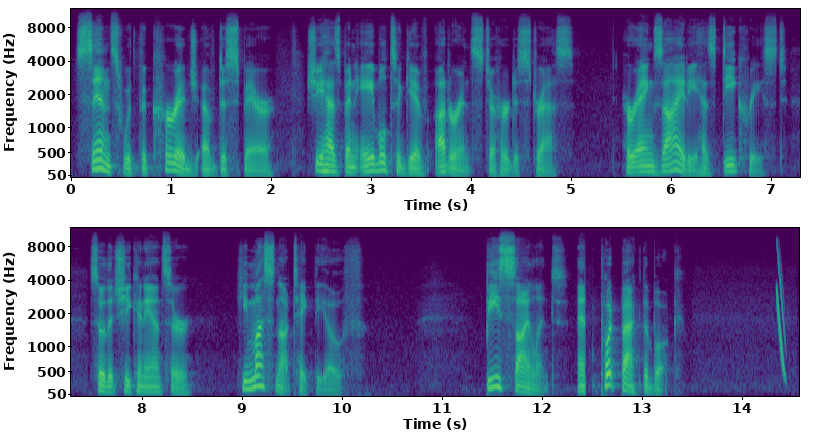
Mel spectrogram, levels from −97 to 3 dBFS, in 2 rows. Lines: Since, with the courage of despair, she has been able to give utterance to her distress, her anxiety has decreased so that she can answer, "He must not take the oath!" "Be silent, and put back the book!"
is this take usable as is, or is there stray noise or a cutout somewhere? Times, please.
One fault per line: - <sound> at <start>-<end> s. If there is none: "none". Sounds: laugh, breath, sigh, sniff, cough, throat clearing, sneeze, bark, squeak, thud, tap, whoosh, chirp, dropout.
- dropout at 12.4-12.5 s
- chirp at 14.3-14.4 s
